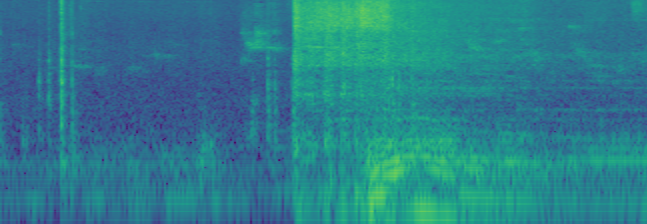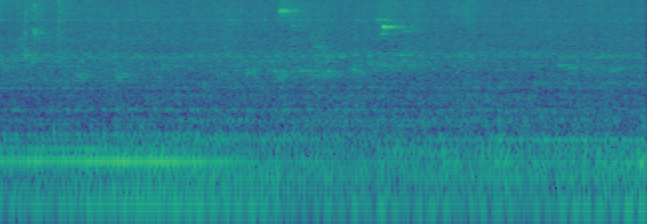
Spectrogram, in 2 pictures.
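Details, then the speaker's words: Hyundai Trajet after replacing engine mounting bushings with Lancer bushings: quick crank, catch, brief rev, then quiet steady idle; steering-wheel vibration at idle that was strongly felt before is now much reduced; normal idle. "getarnya berkurang banyak ya Biasanya kita pas waktu Idol aja ketika kita pegang setir tuh kerasa banget getarnya Alhamdulillah berkurang banyak"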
